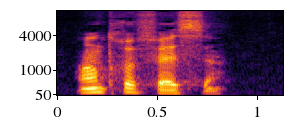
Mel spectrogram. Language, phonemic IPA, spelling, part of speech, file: French, /fɛs/, fesses, noun / verb, LL-Q150 (fra)-fesses.wav
- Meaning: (noun) plural of fesse; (verb) second-person singular present indicative/subjunctive of fesser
